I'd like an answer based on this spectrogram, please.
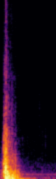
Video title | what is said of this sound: One of the COOLEST Pickups you can buy right now! | Son de porte fermée de l'extérieur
